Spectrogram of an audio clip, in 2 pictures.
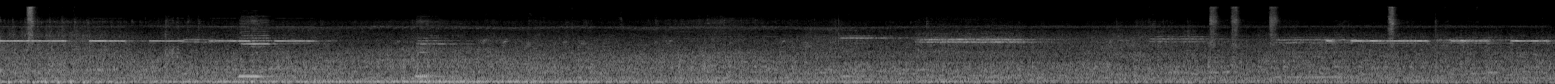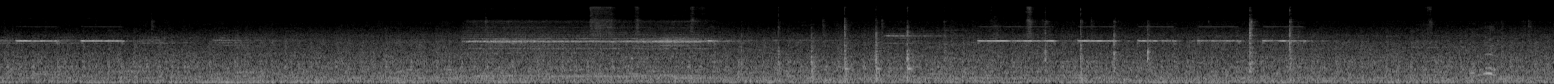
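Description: Traffic noise from vehicles waiting in a queue, with a steady low hum for about the first ten seconds. High beeps come several times, and a few sharp clicks are heard.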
